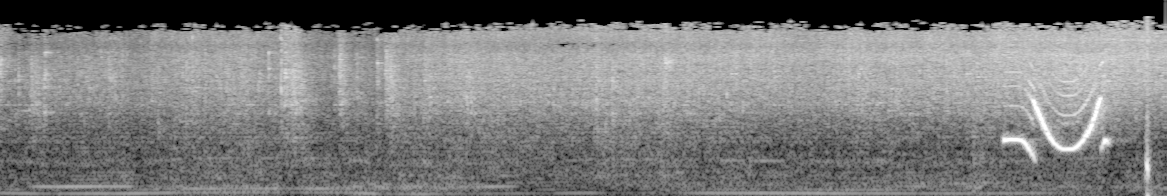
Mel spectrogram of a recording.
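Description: Faint steady hum, then near the end a loud whistle-like tone that swoops down and back up in pitch, followed by a sharp click.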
